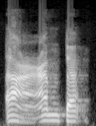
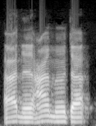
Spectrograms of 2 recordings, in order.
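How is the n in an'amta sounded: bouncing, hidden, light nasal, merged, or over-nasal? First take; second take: merged; bouncing. First: The n merges into the following sound. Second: The n sound bounces with an echo. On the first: "idgham dileburkan huruf setelahnya" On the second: "dibaca dengan kol-kolah yang paling sering nih, paling sering itu kol-kolah ilegal"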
